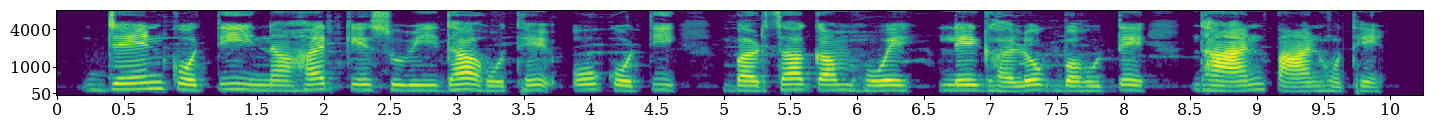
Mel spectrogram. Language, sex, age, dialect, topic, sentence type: Chhattisgarhi, female, 18-24, Central, agriculture, statement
